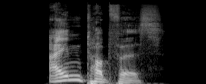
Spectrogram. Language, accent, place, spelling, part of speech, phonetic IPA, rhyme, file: German, Germany, Berlin, Eintopfes, noun, [ˈaɪ̯nˌtɔp͡fəs], -aɪ̯ntɔp͡fəs, De-Eintopfes.ogg
- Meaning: genitive singular of Eintopf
